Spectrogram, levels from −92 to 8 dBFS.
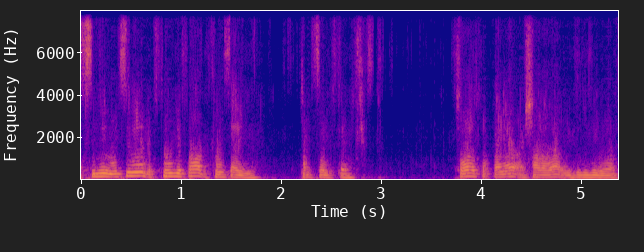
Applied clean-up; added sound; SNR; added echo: neural separator model SepFormer DNS4.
